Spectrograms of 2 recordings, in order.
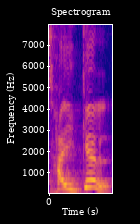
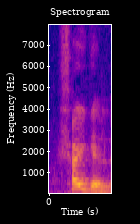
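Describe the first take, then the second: First: Said in the usual way. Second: সাইকেল with a palatal "sh" for its first sound; tongue on palate. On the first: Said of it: "জিভটা এসে দাঁতে লাগছে". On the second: Shown as a demonstration. Teacher joking that it adds style, সাইকেল said as "shaikel". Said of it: "জিভটাকে তালুতে লাগিয়ে উচ্চারণ করো".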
